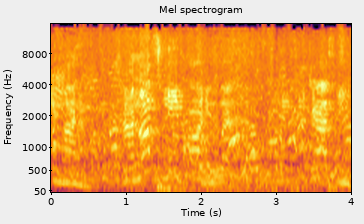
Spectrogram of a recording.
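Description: Speech only: voices talking, with chatter of several people.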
